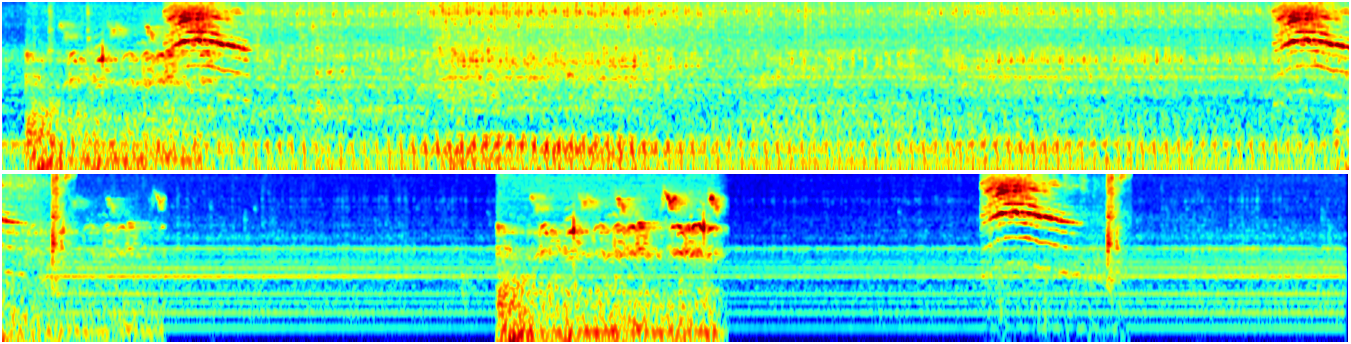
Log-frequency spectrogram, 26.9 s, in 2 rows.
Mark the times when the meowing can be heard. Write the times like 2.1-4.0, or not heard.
1.6-2.5, 12.7-14.2, 23.2-24.8.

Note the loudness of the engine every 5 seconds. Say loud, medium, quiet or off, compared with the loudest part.
loud, loud, loud, medium, medium, medium.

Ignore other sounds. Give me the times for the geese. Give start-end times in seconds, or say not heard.
0.2-2.2, 13.3-15.2, 18.4-20.8.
